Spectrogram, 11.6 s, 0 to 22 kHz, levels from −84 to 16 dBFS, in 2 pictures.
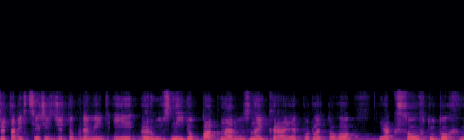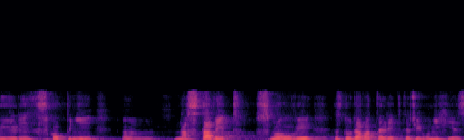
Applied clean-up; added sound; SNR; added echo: neural separator model SepFormer DNS4.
